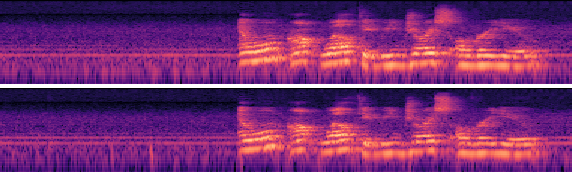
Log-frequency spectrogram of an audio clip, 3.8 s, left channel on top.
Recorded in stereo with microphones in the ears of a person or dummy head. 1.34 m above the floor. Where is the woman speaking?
30° right (ahead or behind), 1.6 m.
